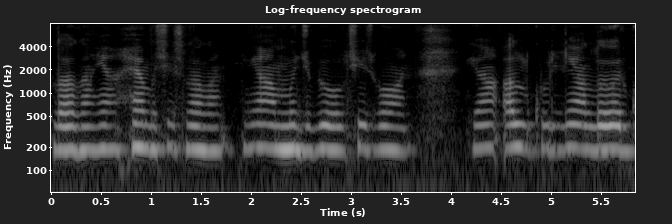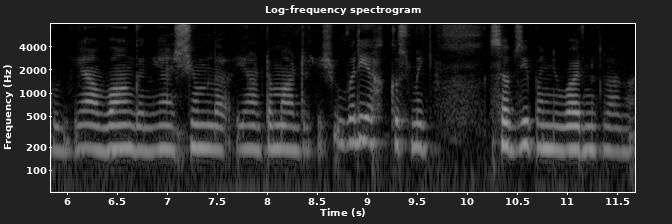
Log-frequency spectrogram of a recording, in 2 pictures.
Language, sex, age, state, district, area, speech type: Kashmiri, male, 18-30, Jammu and Kashmir, Kupwara, rural, spontaneous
